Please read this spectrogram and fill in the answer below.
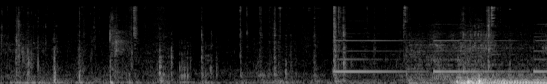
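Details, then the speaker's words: VW MK4 Jetta TDI manual diesel, new battery, serpentine belt missing: starter churns a few seconds then it catches into a steady, even diesel idle; starts right up, normal. "starts right up without a problem and those lights are kind of dim there you go"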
